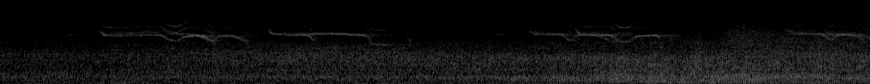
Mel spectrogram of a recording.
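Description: A bird calling several times in short groups: clear whistled notes that hold a pitch and then drop at the end. Underneath is a steady low background rumble, with a brief hiss swelling about seven seconds in.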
